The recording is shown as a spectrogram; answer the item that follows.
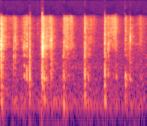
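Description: Playing cards handled and drawn from a deck during a card game, a series of short papery flicks and riffles at close range, irregularly spaced, with no talking.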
